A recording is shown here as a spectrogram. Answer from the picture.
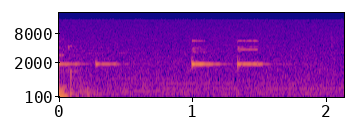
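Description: Two short computer clicks about a second in, a third of a second apart, each with a brief high ring.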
